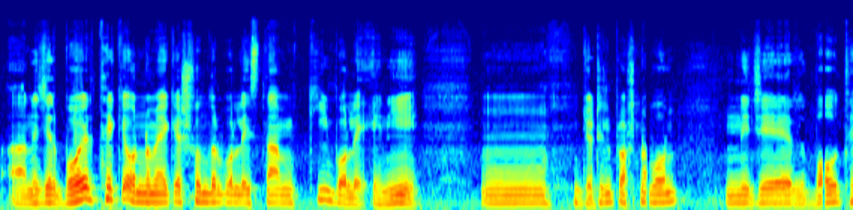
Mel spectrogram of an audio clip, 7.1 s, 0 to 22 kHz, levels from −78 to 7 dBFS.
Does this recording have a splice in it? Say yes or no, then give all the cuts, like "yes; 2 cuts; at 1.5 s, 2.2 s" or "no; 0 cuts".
no; 0 cuts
